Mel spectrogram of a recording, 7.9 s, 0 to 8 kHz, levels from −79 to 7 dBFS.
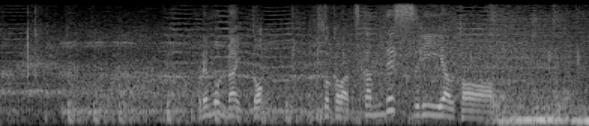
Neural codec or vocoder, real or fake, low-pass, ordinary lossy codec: none; real; 7.2 kHz; none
